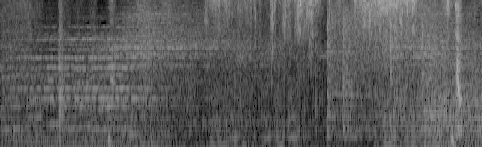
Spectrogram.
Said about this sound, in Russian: Муха.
